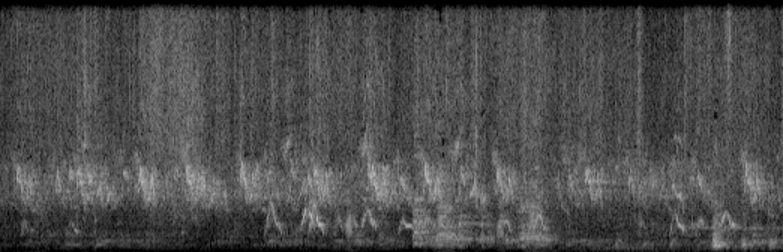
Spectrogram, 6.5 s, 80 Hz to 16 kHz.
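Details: Young African geese, 22 days old, at feeding time: scattered thin rising peeps, then a burst of fuller, reedy honking notes midway, with steady high background hiss throughout.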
